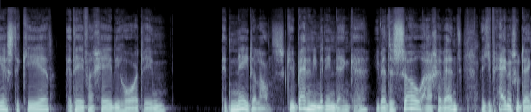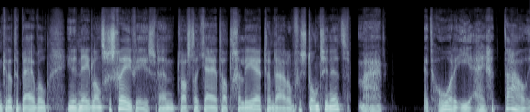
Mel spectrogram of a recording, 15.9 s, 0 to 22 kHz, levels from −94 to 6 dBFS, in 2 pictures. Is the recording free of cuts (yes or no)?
no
